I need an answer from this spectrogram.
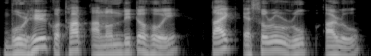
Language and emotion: Assamese, neutral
